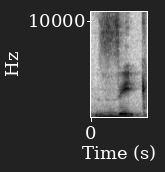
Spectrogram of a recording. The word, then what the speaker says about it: Zeke: So we have Z-E-K. Zeke. We have 3 sounds. Z-E-K. Zeke. But of course we have 4 letters when we spell it.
